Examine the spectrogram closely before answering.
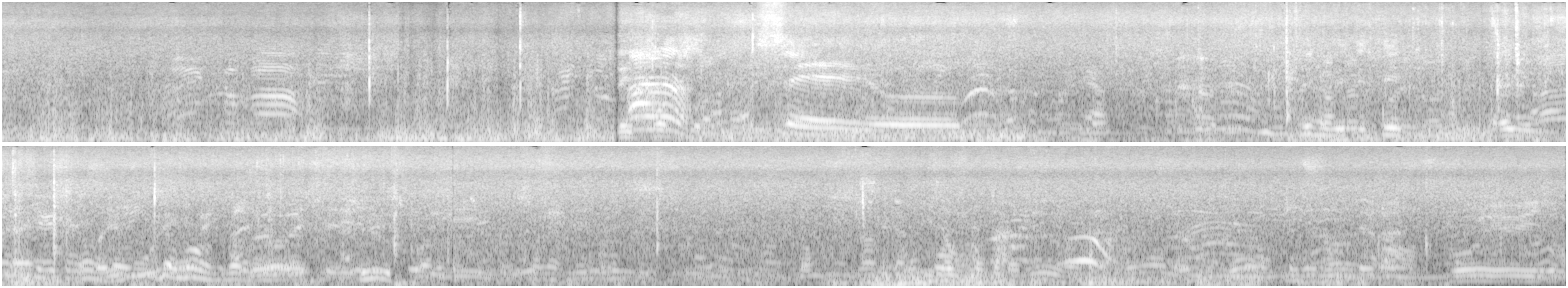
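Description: Men and women talk among themselves nearby.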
